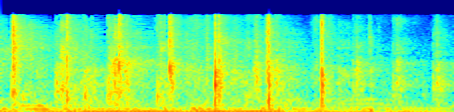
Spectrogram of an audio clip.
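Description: Brief applause from a small group of people: irregular hand claps that thin out near the end.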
